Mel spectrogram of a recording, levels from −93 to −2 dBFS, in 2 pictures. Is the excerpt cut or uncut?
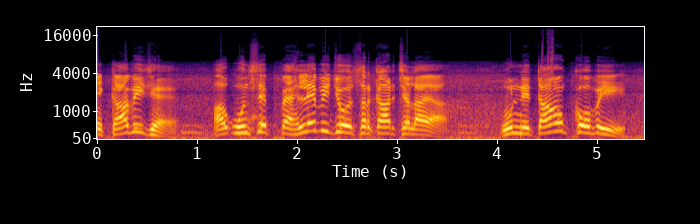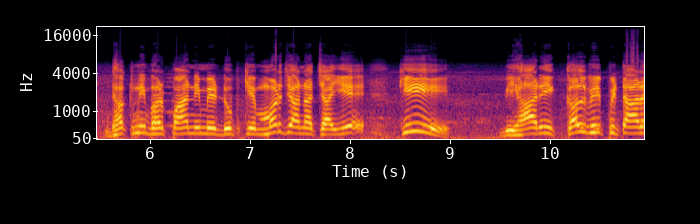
uncut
